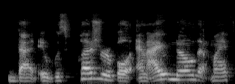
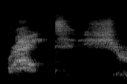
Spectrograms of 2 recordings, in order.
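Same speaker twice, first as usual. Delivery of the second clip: whispering; 9 dB quieter than usual. Real, not acted. Realizing she forgot to call.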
